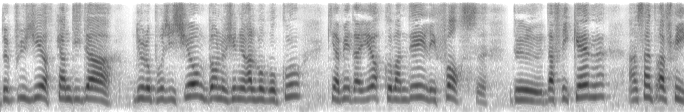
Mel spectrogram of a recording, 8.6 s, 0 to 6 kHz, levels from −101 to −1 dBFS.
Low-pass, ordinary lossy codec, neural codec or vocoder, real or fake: 5.4 kHz; none; codec, 16 kHz, 1 kbps, X-Codec, WavLM features, trained on Multilingual LibriSpeech; fake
